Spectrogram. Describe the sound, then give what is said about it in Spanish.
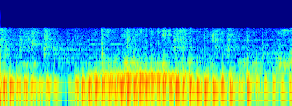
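A motorcycle engine idles with a steady, low, chugging rumble and slight clattering pulses throughout, fairly loud and continuous with no speech. “Disculpe, no le escuché bien por el ¿Sí? sonido de la moto.”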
